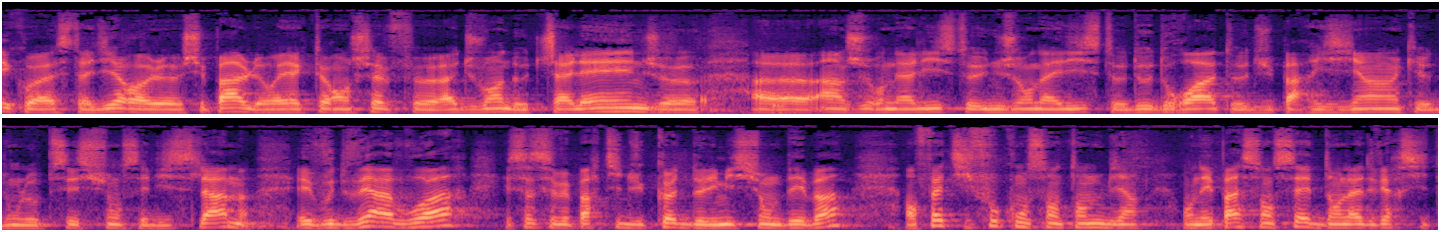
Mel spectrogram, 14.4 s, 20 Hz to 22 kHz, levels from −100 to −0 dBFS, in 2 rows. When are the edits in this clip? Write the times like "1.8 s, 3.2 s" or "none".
none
